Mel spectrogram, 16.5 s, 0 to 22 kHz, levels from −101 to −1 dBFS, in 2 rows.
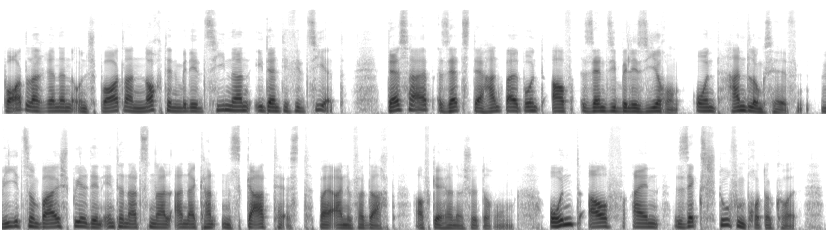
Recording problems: muffled; very; fading above 1.5 kHz

